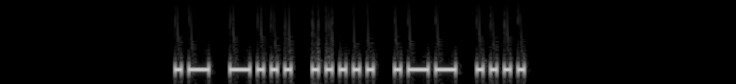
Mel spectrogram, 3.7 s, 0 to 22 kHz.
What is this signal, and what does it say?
Morse code, heard as a keyed tone, about 35 wpm, 700 Hz. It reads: AB5WH
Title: USA Call Signs - 5 Characters - Repeated 2x - 35wpm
